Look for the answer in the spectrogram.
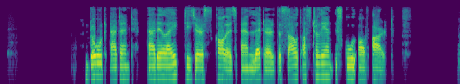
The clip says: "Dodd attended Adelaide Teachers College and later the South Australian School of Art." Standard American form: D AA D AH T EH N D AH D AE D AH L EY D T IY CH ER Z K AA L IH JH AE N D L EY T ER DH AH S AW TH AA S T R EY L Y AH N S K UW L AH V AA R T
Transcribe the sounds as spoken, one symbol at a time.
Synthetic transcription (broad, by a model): D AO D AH T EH N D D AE D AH L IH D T IY CH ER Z K AA L IH JH AE N D L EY T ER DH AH S AW T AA S T R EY L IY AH N S K UW L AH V AA R T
